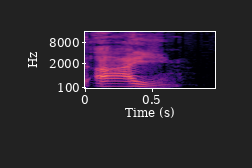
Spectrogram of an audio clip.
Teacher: The word for I, it starts with a letter, it's called ayin, and it goes ayin. It's the glottal stop where you're trying to force air through and trying to stop it at the same time.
